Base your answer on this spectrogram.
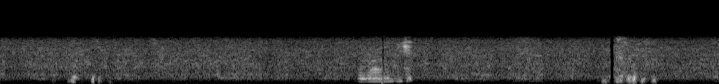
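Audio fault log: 3.82–3.84 s and 6.10–6.14 s, packet loss filled with silence: The speech drops out twice, for 20 ms and then 40 ms. This fits one and then two lost 20 ms packets that the receiver replaced with digital silence instead of concealing them. Each gap starts and ends abruptly. On the waveform, the trace falls to a flat line near silence with sheer walls. On the spectrogram, each hole is a blank vertical stripe, cut through the telephone band of the G.711 line.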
